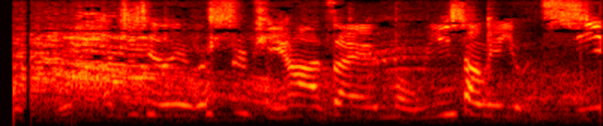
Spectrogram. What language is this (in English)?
Chinese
